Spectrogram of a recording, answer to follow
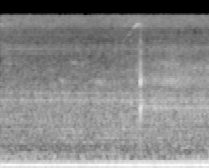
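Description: Steady low hum of a motor vehicle engine idling, with no change in pitch or level.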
